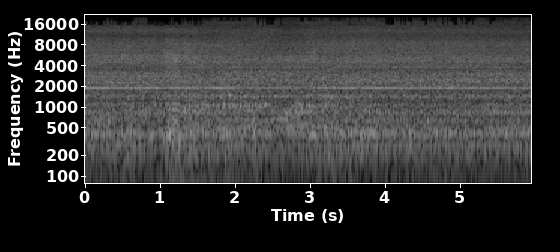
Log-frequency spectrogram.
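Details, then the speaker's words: Vintage Hoover Constellation model 862 vacuum with old wiring (black to blue, red to brown), switch suspected faulty; steady airy rush with constant high motor whine, no rattles or speed drops, 83.1 on sound level meter; normal running. "It is measuring 83.1 on the sound level meter."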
